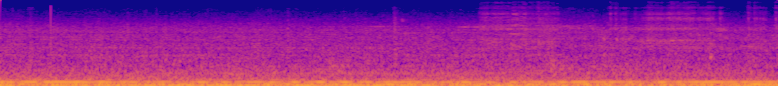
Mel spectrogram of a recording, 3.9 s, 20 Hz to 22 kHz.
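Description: A 1964 Chevrolet Nova II engine runs steadily while the car drives, giving a constant loud low rumble with a steady hum and no breaks or talk.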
